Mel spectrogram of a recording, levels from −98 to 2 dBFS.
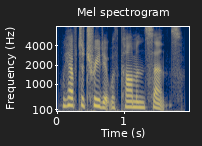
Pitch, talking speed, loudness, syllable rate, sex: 200 Hz, 240 wpm, -20 LUFS, 5.7 syllables/s, female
